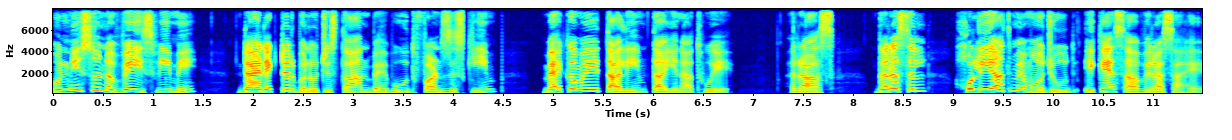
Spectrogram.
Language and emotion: Urdu, neutral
